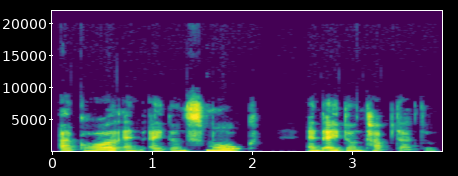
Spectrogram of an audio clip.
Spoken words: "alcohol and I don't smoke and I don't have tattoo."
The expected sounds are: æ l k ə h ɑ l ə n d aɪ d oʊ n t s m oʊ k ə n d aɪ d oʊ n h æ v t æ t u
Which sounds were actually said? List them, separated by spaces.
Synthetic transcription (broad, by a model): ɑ l k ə h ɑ l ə n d aɪ d oʊ n t s m oʊ k ə n d aɪ d oʊ n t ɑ p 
